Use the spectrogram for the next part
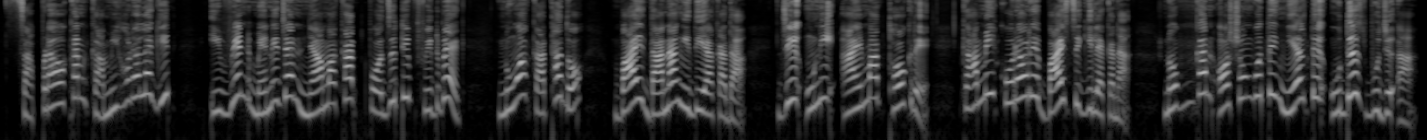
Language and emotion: Santali, angry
